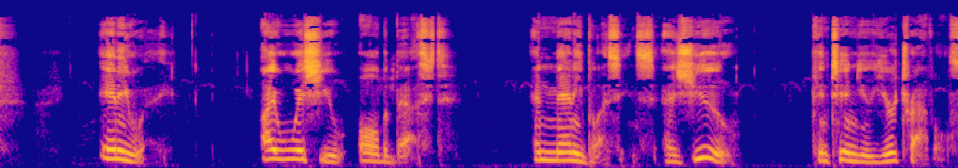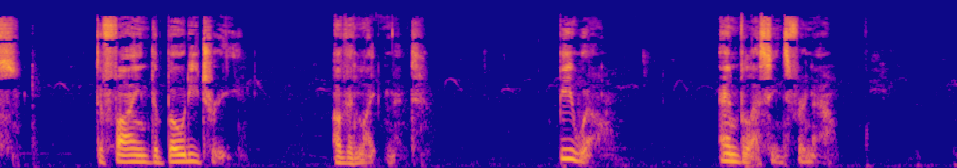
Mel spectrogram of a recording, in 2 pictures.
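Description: An older man speaks calmly and warmly, close to the microphone, with short pauses.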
